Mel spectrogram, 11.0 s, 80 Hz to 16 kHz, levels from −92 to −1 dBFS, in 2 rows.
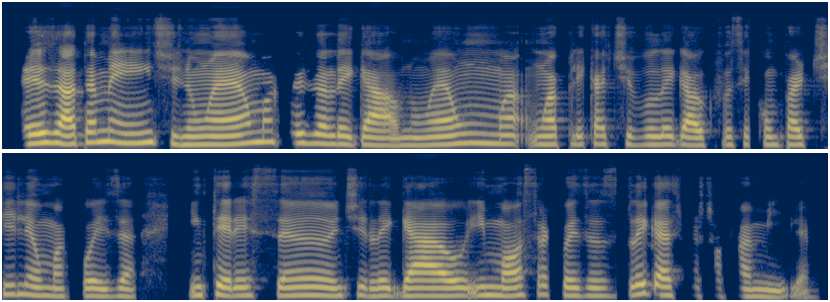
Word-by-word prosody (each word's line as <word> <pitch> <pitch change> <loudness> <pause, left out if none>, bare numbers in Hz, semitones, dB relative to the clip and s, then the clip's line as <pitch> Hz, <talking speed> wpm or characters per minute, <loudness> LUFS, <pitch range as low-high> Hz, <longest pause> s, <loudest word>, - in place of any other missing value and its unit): Exatamente, 235 +1 +4
não 195 +1 +1
é 205 +2 +5
uma 260 +2 0
coisa 230 -2 0
legal, 190 -4 +1
não 180 +1 -3
é 195 +1 +3
um 225 -1 -2
a 215 - -1
um 200 - -3
aplicativo 200 -1 -4
legal 195 -2 +1
que 180 - -31
você 190 +1 -10
compartilha 195 +3 -4
uma 185 -2 -4
coisa 180 -1 -2 0.4
interessante, 200 -1 -1
legal 190 0 +3
e 200 +1 -3
mostra 205 +2 -1
coisas 190 -1 -4
legais 215 -3 +1
para 195 - -26
sua 190 - -22
família. 175 -1 -6
200 Hz, 145 wpm, -23 LUFS, 190-210 Hz, 0.4 s, é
